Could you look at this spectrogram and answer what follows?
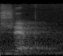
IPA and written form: ʃwept (swept)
